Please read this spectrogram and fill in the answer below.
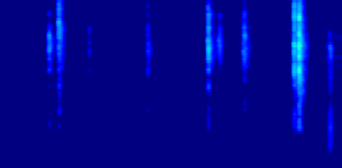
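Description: About eight short, sharp computer keyboard keystrokes in uneven groups, typing a division into a calculator, with silence between them.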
